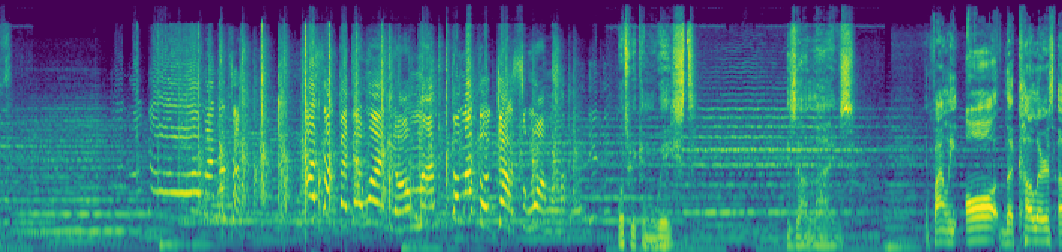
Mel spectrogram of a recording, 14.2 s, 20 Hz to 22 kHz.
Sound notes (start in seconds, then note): 6.3 woman speaking in foreign language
